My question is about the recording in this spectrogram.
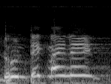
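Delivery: high, stretched-out cry; inward shout re-enacted. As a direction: cry it out as a drawn-out protest. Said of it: "No, I didn't shout".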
